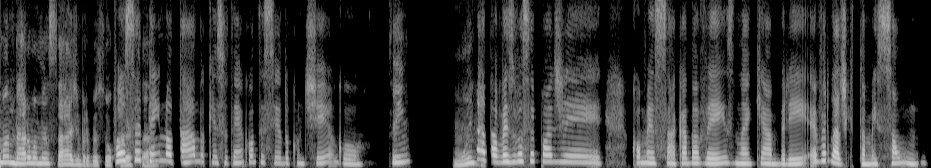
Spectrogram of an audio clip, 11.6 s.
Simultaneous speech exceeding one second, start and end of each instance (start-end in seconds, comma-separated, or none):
none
